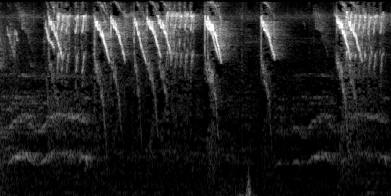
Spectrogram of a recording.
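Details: Oriental white-eye material for a temperament and arousal test: bursts of rapid, high, descending twittered notes, a soft lower warble in the pauses, and one dull thump midway.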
